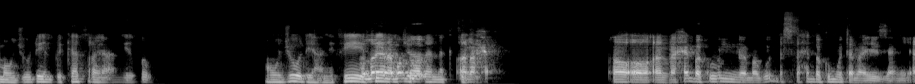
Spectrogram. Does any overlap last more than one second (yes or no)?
yes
